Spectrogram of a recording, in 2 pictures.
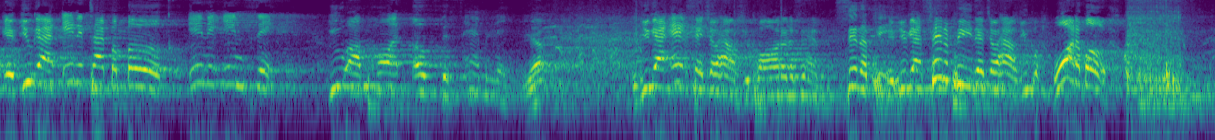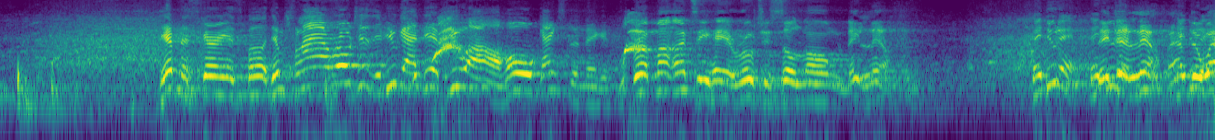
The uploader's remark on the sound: Its a live comedy special from the vault!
